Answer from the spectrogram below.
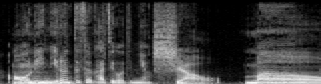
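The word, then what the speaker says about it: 猫: 정말 이렇게 발음해요? 정말 그렇게 발음해요. 마오.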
